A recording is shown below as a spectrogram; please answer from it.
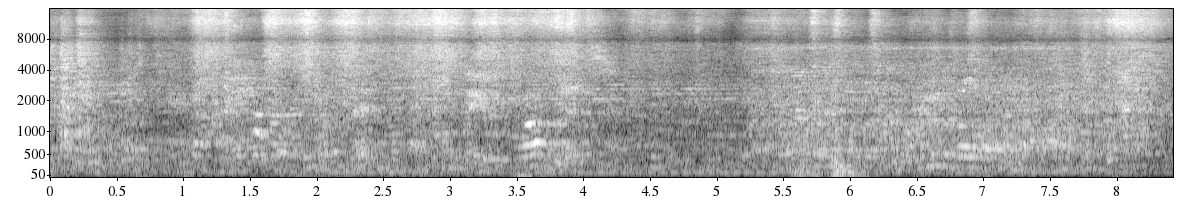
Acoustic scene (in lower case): cafe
